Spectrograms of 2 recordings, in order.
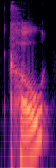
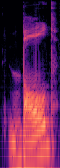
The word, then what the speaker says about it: kobold: And according to Wowpedia, kobold is pronounced co-bald. – Kobold. – Bald. – Bald. – Now, bald. B-A-W-L-D is how they're spelling that second syllable there. Now, I think both of us pronounce it bold.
